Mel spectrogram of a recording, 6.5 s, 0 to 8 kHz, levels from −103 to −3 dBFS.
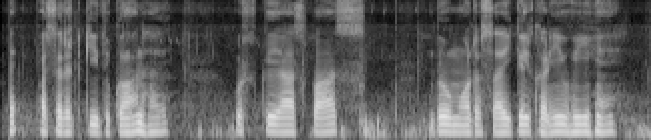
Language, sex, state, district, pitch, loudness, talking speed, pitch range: Hindi, male, Uttar Pradesh, Jalaun, 120 Hz, -24 LUFS, 110 wpm, 115-125 Hz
